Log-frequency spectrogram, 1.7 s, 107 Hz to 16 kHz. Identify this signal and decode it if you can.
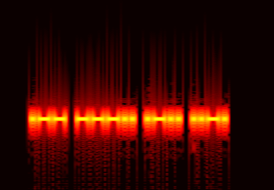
Morse code, heard as a keyed tone, about 46 wpm, 700 Hz. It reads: W8LF
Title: USA Call Signs - 4 Characters - 6x Character Spacing - 50wpm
